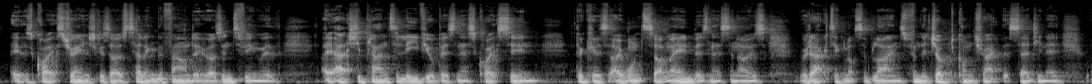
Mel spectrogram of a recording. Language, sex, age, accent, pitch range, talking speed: English, male, 20-39, British, 80-95 Hz, 260 wpm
